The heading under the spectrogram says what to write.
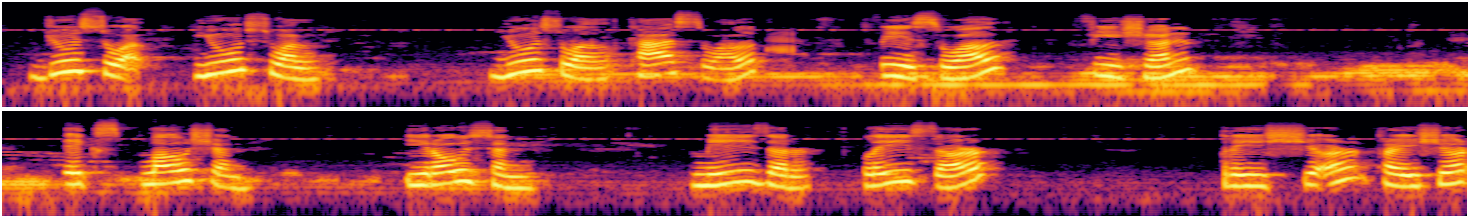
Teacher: voice palato alveolar fricative sound ZH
